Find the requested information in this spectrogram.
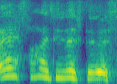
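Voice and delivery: high, bouncy eager voice; mock eager chirp. The grumpy brother mocking John's eagerness, chirping high. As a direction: chirp it up like an overexcited helper. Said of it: "Johnny's like".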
